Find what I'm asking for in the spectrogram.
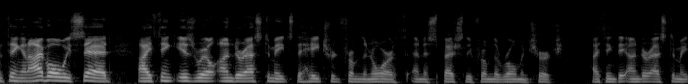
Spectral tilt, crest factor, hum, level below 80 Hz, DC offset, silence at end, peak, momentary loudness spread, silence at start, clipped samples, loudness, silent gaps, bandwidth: -4.5 dB/octave; 22 dB; none; -72 dBFS; under 0.1%; 0 s; -12 dBFS; 14 LU; 0 s; under 0.1%; -34 LUFS; none; 12.5 kHz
